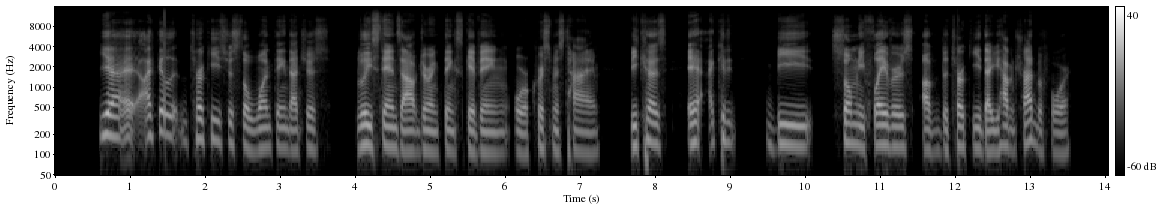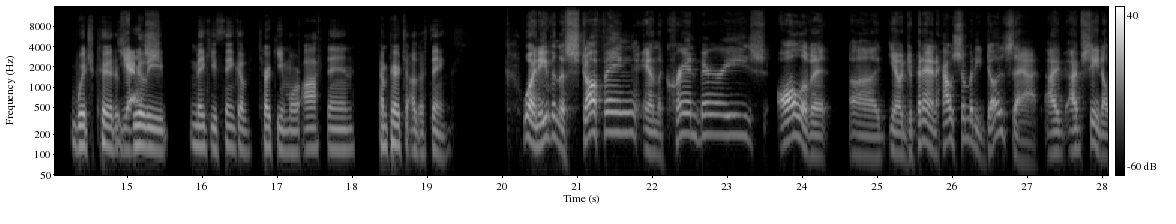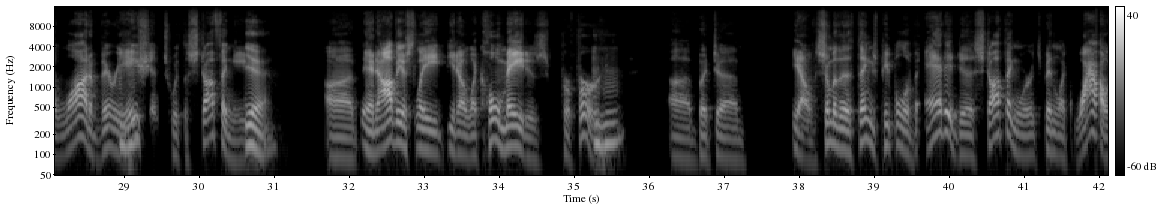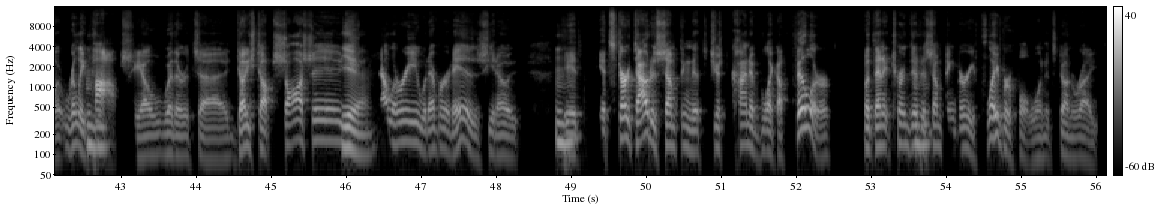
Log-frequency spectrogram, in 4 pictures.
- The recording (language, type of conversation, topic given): English, unstructured, What cultural tradition do you look forward to each year?
- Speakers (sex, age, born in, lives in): male, 20-24, United States, United States; male, 55-59, United States, United States
- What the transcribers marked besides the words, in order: other background noise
